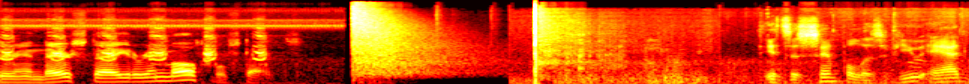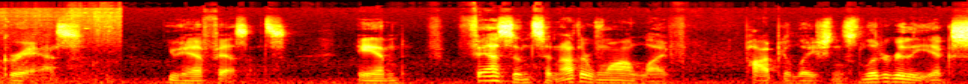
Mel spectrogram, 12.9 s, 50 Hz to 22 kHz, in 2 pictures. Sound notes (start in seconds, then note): 2.3 rifle shots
